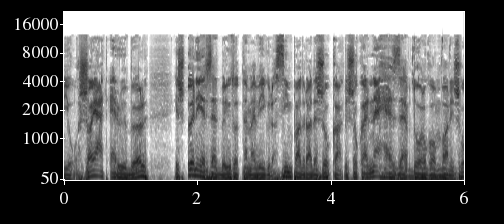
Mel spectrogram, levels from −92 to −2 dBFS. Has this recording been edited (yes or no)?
yes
